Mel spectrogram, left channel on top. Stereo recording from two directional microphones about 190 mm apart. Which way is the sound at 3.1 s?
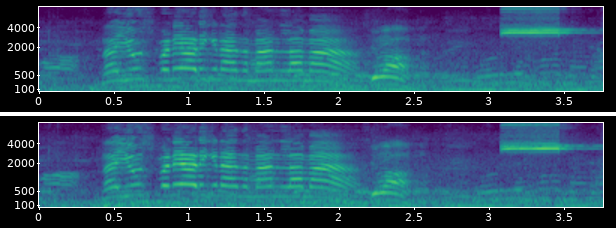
20° left (ahead or behind).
